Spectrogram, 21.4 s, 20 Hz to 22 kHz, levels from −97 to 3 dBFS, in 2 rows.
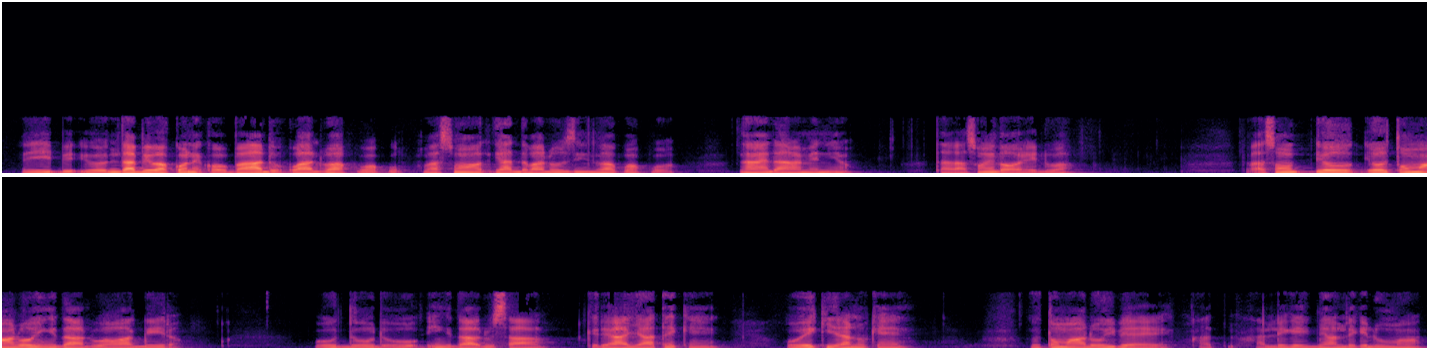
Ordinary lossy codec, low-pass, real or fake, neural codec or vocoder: MP3, 48 kbps; 7.2 kHz; fake; codec, 16 kHz, 6 kbps, DAC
